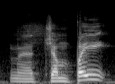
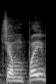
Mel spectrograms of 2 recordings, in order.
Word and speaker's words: चंपाई: हैं झारखंड में देखिए चंपई सोरेन हम लोग चंपई बोल रहे हैं लेकिन असल जो है उनका प्रोनंसिएशन होता है चंपा लेकिन अगर हम अपने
